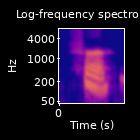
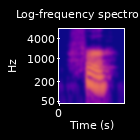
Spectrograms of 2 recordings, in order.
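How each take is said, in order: First: The word has a weak, reduced vowel. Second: The same.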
